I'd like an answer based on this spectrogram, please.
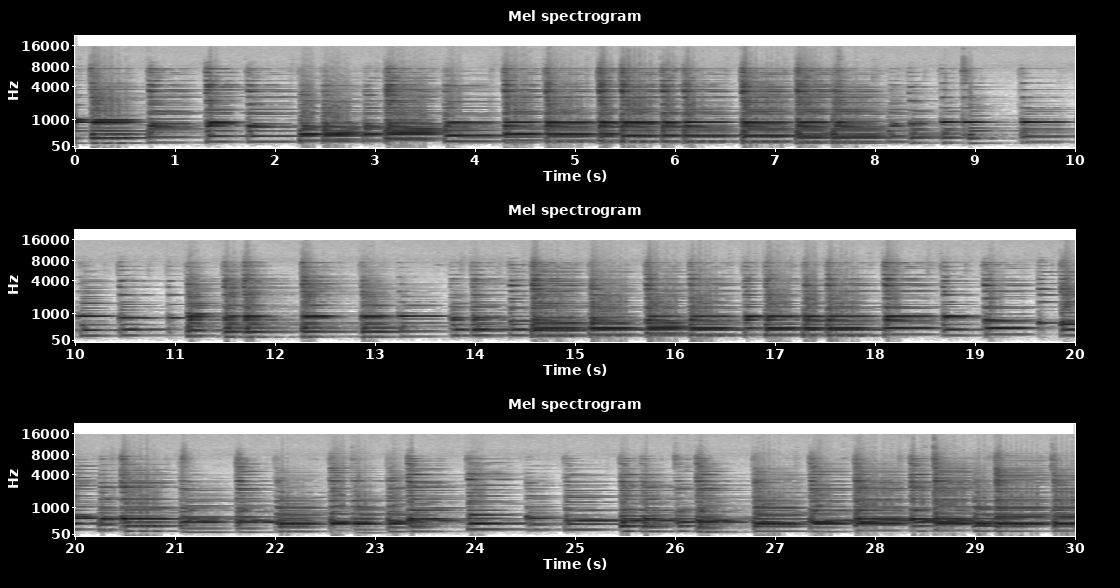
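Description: Piano music: a melody of struck notes over lower bass notes.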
